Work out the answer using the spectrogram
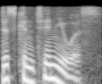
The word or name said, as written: discontinuous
